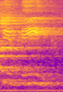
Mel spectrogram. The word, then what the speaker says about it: beber: Verbo beber. Se fala beber, porque vocês não podem esquecer que a letra B em espanhol não tem pronúncia. Ele tem a pronúncia da letra B de uma maneira mais suave.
